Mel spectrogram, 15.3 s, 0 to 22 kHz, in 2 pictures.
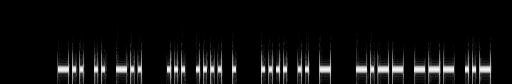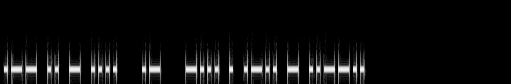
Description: Morse code, heard as a keyed tone, about 22 wpm, 700 Hz. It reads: DID SHE HIT YOU WITH A BELT?
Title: Sentences from Top 1400 Words 22wpm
